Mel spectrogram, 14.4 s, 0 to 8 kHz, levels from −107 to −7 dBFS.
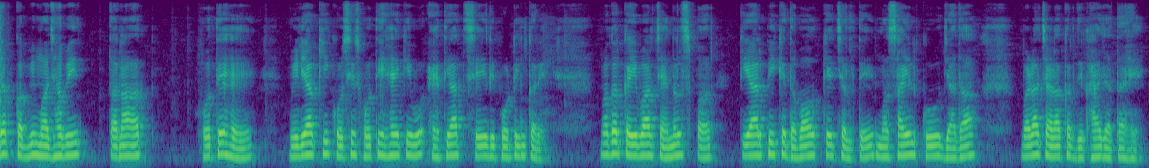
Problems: none marked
